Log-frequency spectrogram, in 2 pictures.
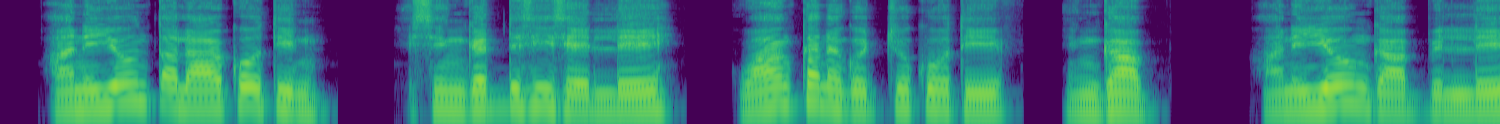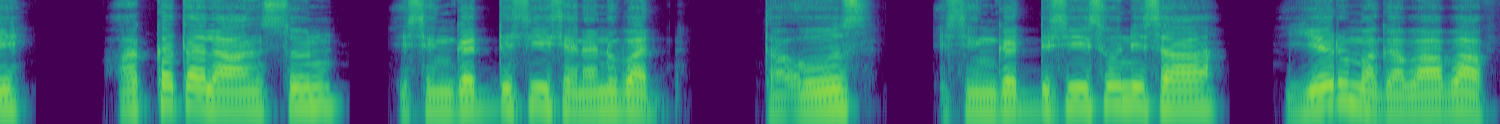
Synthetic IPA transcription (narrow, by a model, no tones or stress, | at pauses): ʔɐnɪjo̞ːnt̪ʼɐlaːkoːt̪iːn | ɪsɪŋɡɐd̪ːɪs̬iːs̬ɛlːe̞ː | waːŋkɐnɐɡɔt͡ʃːuːkoːt̪iːf | hɪŋɡaːb | ʔɐnɪjo̞ːŋɡaːbːɪlːe̞ː | ɐkːɐt̪ʼɐlaːnsʊn | ɪsɪŋɡɐd̪ːɪsiːsɛnɐnʊbɐᶑɐ̥ | t̪ɐʔuːs | ʔɪsɪŋɡɐd̪ːɪsiːsuːnɪsaː | jɛɾʊmɐɡɐbaːbaːf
